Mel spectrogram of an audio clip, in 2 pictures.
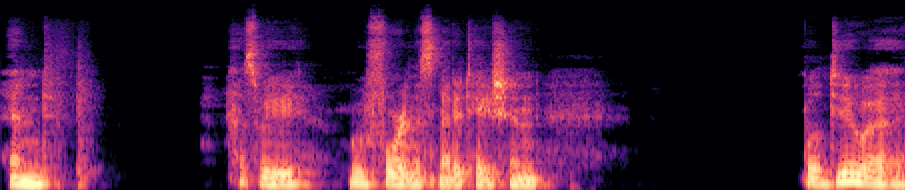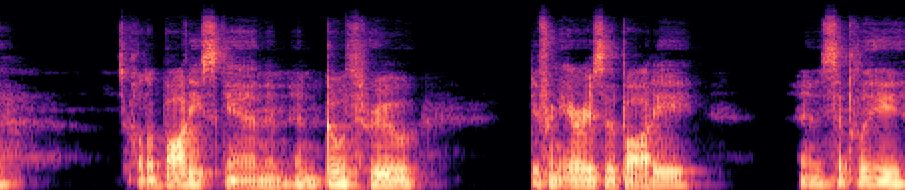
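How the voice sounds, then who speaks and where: A man guiding a body scan meditation in a gentle, unhurried, instructive way with long pauses. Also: medium pitch, fairly even intonation, gravelly. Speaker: meditation teacher.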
